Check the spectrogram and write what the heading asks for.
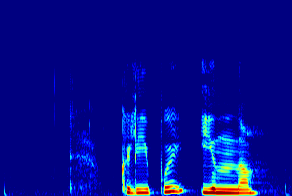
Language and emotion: Russian, neutral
